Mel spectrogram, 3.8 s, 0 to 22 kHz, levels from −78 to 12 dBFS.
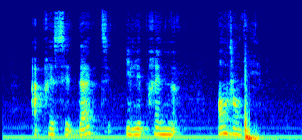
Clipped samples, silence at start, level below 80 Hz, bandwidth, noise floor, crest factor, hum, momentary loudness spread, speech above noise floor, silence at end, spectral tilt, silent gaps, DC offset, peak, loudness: under 0.1%; 0.05 s; -26 dBFS; 16 kHz; -37 dBFS; 18 dB; none; 20 LU; 20 dB; 0 s; -7 dB/octave; none; under 0.1%; -2 dBFS; -20 LUFS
